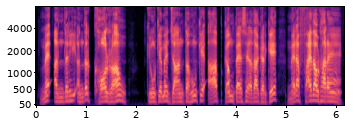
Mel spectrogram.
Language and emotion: Urdu, angry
